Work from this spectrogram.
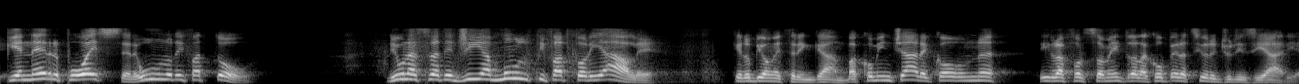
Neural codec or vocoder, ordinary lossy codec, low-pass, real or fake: codec, 16 kHz, about 1 kbps, DyCAST, with the encoder's durations; MP3, 48 kbps; 5.4 kHz; fake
